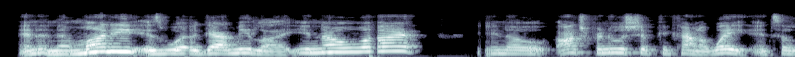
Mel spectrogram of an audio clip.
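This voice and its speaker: In an American accent, a woman speaks with very wide pitch swings over a quiet background. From Chicago. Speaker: cybersecurity engineer; cybersecurity trainer, guest. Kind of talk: interview. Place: home room. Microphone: video call.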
